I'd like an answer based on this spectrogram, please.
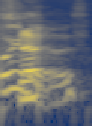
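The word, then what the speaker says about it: Wuornos: Okay, can I spell it, or are you going to keep going? W-U... Warren? Okay. It's Warnos.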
